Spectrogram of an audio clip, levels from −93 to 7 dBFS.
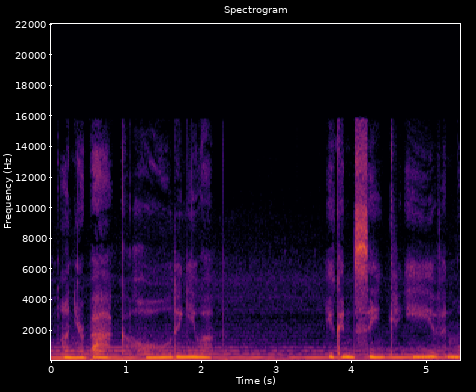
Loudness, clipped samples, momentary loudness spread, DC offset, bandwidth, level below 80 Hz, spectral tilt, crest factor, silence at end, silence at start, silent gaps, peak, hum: -27 LUFS; under 0.1%; 19 LU; under 0.1%; 16 kHz; -52 dBFS; -5.5 dB/octave; 14 dB; 0 s; 0 s; none; -14 dBFS; none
